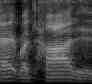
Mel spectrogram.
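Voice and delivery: Boston-accented delivery. Saying a line in his boston accent: boston accent. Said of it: "in my my Boston accent".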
